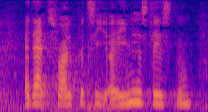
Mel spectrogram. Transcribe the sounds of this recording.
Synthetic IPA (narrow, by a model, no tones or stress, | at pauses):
æɐd̥æn̰sɡ̥fɒ̽lɡ̥ə̥pʰɑ̈t͡sʰḭːʔɒ̽e̝ːnhe̝ð̰ˠsle̝sd̥n̩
